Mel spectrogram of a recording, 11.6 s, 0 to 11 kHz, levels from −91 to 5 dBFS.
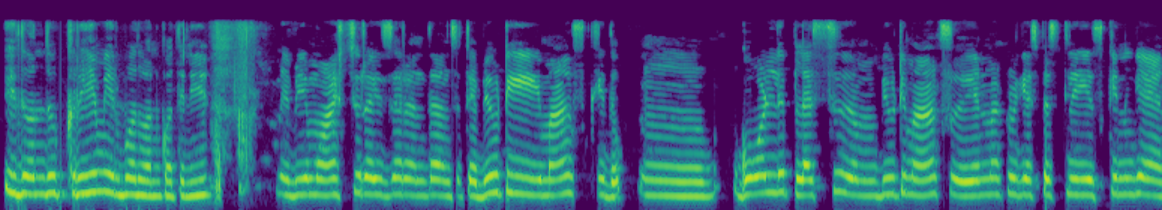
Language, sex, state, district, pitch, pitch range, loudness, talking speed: Kannada, female, Karnataka, Chamarajanagar, 250 Hz, 240-265 Hz, -13 LUFS, 105 wpm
